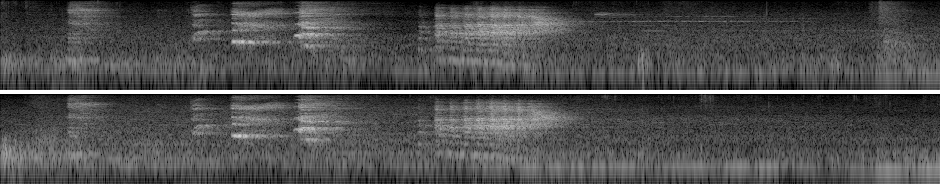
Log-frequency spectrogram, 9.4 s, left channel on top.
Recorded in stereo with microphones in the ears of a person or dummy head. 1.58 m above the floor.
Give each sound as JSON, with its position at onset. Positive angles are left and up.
{"t": 0.7, "sound": "a giggle", "side_deg": -20, "distance_m": 1.7}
